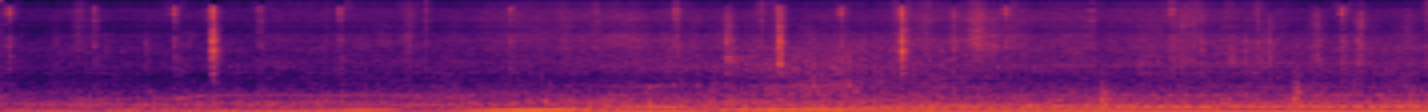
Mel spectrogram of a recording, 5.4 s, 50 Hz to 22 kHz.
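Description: A BMW M3 E46 fitted with a V10 engine revs hard on the autobahn, its loud, raw engine note climbing and holding a racy howl close up, with no talking over it.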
